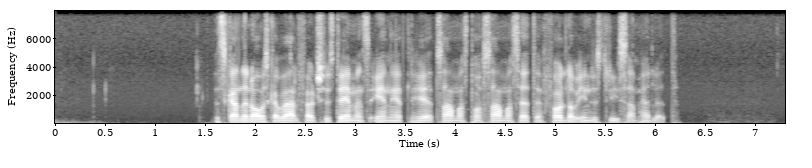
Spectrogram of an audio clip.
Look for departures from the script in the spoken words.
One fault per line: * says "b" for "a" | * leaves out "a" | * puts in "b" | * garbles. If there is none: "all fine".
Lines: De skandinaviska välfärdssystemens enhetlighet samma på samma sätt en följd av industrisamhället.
all fine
